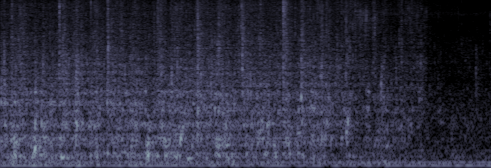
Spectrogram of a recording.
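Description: Pool water splashing and sloshing as children swim and thrash beside an inflatable ring float, with many small splashes; it dies down to softer lapping near the end.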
